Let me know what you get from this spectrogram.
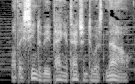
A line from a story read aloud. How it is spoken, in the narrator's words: Casey whispered to Sasha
